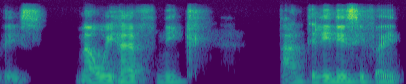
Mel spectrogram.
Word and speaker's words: Pantelidis: Now we have Nick Pantelidis, if I say it right.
